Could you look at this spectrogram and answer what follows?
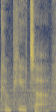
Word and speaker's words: computer: important repeat important computer. Stress on second syllable computer.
